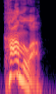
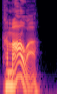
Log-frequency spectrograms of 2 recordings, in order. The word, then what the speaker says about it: Kamala: Because it's pronounced Kamala, not Kamala.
